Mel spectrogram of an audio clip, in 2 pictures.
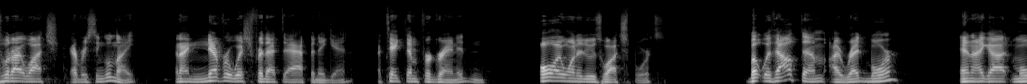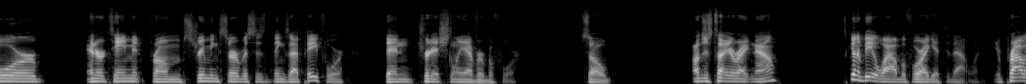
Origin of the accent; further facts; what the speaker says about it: King George County, Virginia, United States; As someone who is lucky enough to have been born and raised, and I'm from King George County, which is not Washington, D.C.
